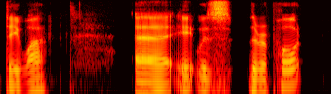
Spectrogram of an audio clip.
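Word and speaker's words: DEWR: I mean, DWR, but I think they pronounce it dwar.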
